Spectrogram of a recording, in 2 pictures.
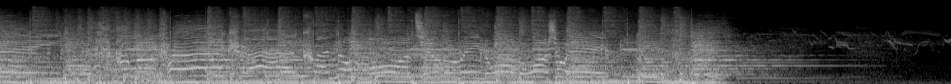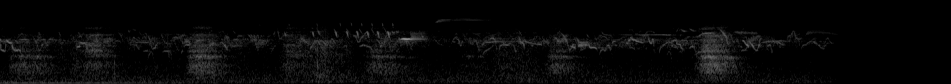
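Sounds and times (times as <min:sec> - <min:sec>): small birds chirping: 0:07.6 - 0:18.0.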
